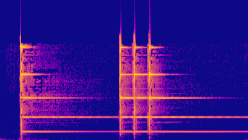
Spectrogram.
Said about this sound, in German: Die Leinen waren markiert und die Schellen tönten verschieden. So konnten alle unterscheiden, aus welchem Raum gerufen wurde. Einige der Angestellten hatten einen eigenen Rhythmus und Ton.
